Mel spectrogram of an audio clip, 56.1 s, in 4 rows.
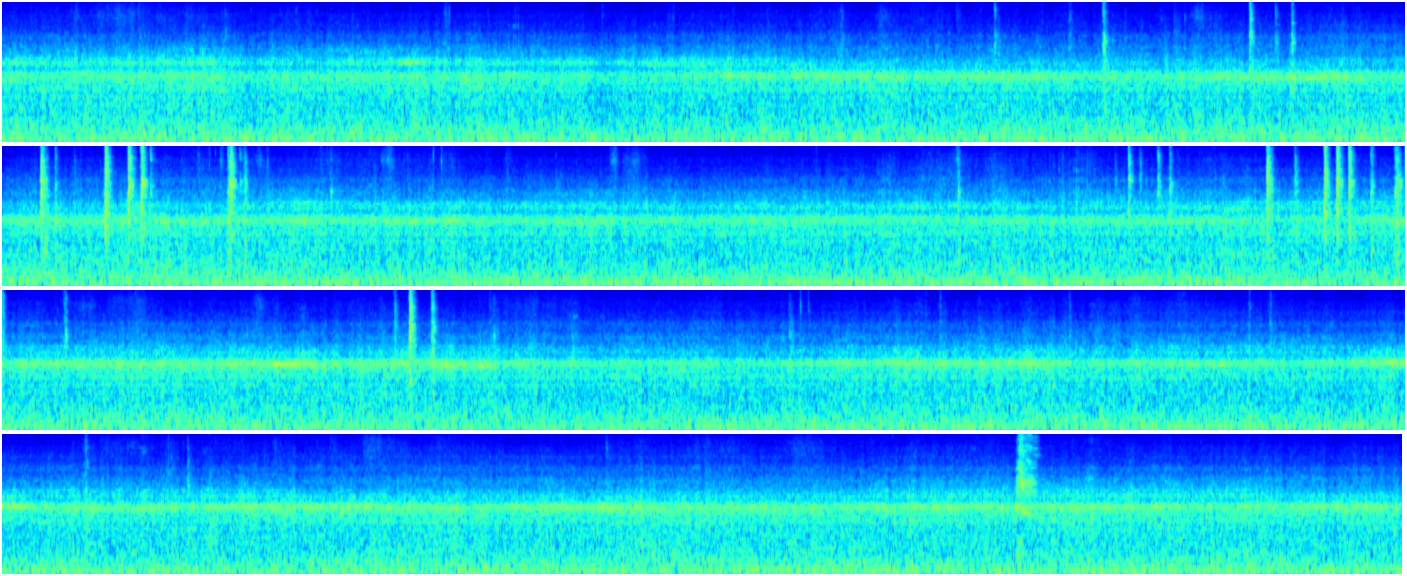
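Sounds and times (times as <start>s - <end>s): train cabin rumble and rush: 0.0s - 56.0s.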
